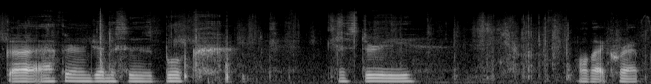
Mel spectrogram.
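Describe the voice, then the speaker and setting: A woman speaks at a very slow pace in a very deep, low pitch, her intonation monotone and flat. Long, frequent pauses break up her speech, and there is noticeable background noise. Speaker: model train hobbyist reviewer. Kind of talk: product review, unboxing. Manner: casual, hesitant with fillers.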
